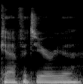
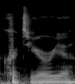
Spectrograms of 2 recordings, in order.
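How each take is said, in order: First: The name is said like the word cafeteria. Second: The name is said with a kr- start. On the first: The speaker calls it wrong. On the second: The speaker calls it right.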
